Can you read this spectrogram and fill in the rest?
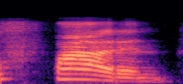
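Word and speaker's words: fahren: mas nesse caso não quando ele vem depois de uma vogal ali ele não é pronunciado tá E aí aquela ã aquela vogal ela é falada também puxadinha assim né Por exemplo o verbo faren fa a h r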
